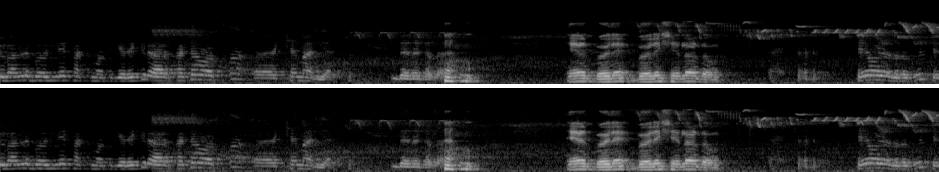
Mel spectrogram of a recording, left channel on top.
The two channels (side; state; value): both; normal; correlation 0.94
